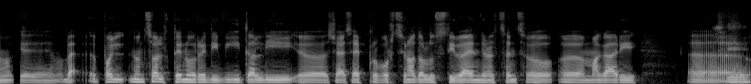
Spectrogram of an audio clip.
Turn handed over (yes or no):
no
